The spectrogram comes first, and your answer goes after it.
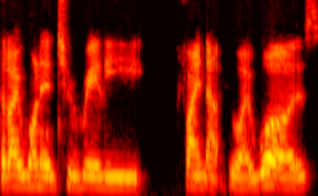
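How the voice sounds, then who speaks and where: This woman speaks with a fairly low pitch. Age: 30s. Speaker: womb healing and feminine embodiment practitioner. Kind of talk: podcast interview. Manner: hesitant, with frequent fillers.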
